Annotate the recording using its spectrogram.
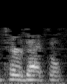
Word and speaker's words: pterodactyl: because the P is silent. The P in pterodactyl.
